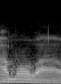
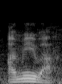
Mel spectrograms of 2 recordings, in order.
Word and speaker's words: Amoeba: Amigo, Amoba o algo así. – Sí, Amoeba. La de... Ah, sí. – Amiba, se dice. – Amiga. – Amiba. Se escribe Amoeba.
